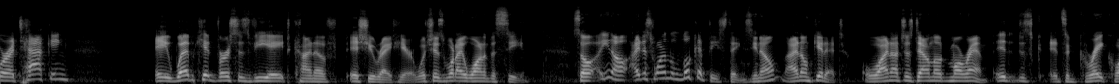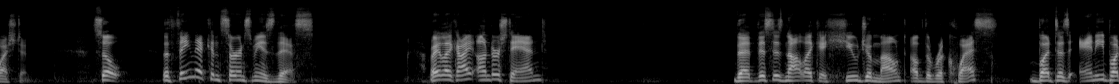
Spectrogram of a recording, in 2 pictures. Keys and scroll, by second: 9.6 alt+{.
